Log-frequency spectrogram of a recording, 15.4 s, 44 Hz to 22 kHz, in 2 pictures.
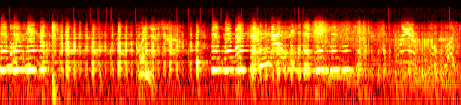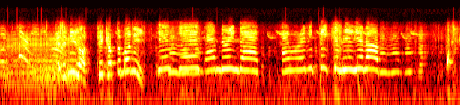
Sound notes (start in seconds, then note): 0.8 heads thwacking; 6.3 Dummy growls; 14.2 water patters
